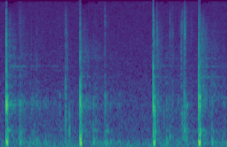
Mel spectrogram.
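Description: Basketball bouncing on brick paving: four sharp bounces in two seconds, the last two closer together.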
